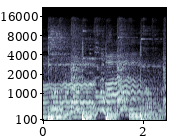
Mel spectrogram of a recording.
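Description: Bright, jingling Christmas bells ring in a steady rhythm over loud, full festive music, with sharp repeated accents and no voices.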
